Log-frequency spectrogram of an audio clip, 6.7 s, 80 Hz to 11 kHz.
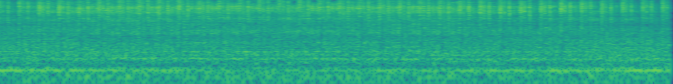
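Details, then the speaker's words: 1926 Hart-Parr 16-30 tractor, first run in over a decade after six months of work; slow, heavy, steady and even thumping beat, firing regularly and running smoothly. "well there you have it after six months we finally were able to fire it up and take it for a short ride and first time starting this tractor in well over a decade"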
